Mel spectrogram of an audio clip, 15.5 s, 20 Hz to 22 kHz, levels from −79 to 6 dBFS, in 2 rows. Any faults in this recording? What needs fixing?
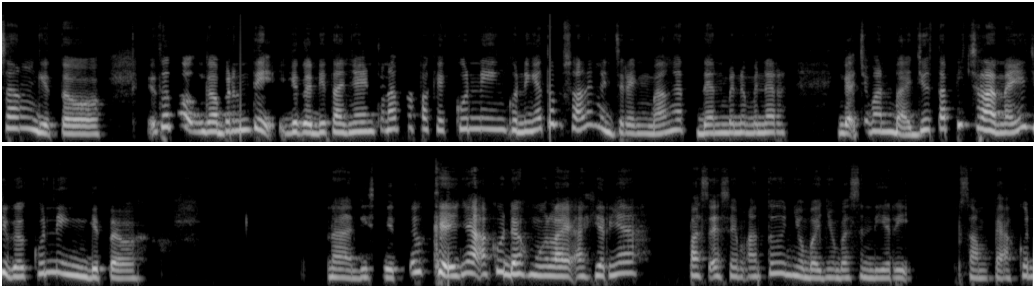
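There's a clock drift buffer slip running through the speech: a regular click roughly every 2.33 s, from 1.79 s to 13.41 s, about seven in all. That steady spacing likely means two devices on independent clocks disagreeing by something like 500 ppm. The buffer between them creeps until a few dozen samples get dropped or repeated, and each jump shows up as a tick. To prevent it, lock both devices to one word clock or put an asynchronous sample-rate converter between them.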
